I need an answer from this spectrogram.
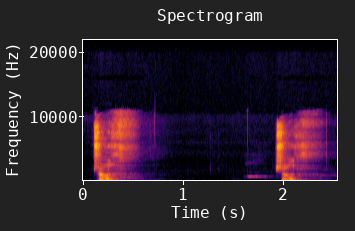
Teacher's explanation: is the voiceless dental fricative sound the voiceless dental fricative sound pronounced as so which of the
